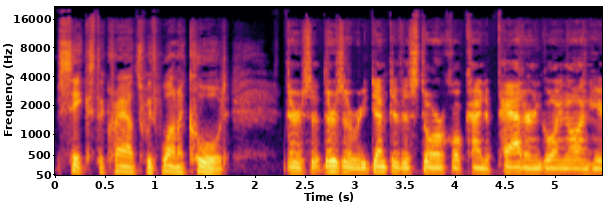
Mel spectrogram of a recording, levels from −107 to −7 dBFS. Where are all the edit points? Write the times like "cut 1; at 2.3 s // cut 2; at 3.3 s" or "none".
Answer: cut 1; at 2.3 s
